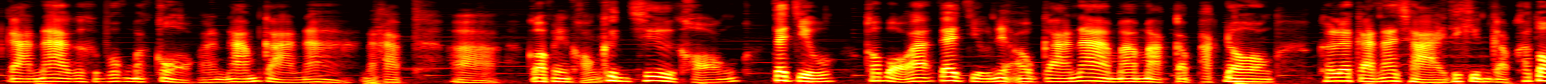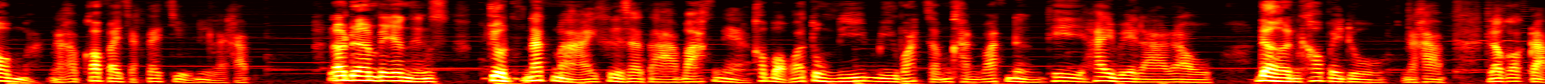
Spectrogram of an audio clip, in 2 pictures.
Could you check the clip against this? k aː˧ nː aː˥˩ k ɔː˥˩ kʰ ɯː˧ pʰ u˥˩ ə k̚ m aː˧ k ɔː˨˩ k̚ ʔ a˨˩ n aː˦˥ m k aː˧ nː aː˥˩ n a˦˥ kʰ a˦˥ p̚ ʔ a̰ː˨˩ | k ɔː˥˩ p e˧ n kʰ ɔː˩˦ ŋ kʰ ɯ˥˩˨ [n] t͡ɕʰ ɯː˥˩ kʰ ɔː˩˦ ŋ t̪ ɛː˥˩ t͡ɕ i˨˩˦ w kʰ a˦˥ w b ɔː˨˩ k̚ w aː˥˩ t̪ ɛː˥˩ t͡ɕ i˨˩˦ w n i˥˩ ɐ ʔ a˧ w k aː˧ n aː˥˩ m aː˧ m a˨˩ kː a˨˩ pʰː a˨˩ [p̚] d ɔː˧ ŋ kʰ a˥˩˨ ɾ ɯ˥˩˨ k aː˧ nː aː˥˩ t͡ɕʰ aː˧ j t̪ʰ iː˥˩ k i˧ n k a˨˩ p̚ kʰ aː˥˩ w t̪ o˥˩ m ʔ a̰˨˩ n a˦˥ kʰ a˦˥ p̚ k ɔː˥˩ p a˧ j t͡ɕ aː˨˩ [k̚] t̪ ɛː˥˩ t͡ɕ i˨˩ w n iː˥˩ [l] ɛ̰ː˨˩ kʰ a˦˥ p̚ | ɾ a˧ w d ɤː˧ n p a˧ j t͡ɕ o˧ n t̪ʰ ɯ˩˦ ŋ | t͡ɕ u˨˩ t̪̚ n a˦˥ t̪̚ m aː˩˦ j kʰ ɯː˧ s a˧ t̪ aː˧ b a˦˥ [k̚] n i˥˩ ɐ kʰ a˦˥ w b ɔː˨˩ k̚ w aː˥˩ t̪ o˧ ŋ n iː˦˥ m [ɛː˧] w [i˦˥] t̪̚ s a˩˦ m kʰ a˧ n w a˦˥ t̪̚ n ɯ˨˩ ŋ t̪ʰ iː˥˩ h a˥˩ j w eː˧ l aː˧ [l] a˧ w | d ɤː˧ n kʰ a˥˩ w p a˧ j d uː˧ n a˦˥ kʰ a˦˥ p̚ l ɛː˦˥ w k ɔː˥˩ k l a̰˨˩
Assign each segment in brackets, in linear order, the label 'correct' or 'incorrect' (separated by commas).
correct, incorrect, correct, correct, correct, incorrect, incorrect, incorrect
